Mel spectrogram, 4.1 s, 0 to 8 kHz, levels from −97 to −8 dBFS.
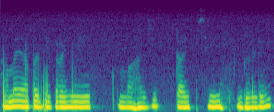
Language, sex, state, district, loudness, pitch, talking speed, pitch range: Hindi, male, Delhi, New Delhi, -14 LUFS, 145 Hz, 175 wpm, 140-150 Hz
